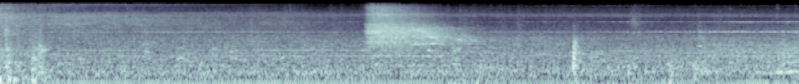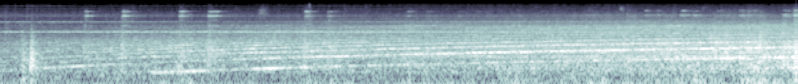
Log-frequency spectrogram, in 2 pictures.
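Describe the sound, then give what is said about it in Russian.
A Moscow metro train pulls away from a station, its steady rolling rumble joined by an electric motor whine that climbs steadily in pitch as the train gathers speed. “осторожно. Двери закрываются. Следующая станция Смоленская. The next station is Смоленская.”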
